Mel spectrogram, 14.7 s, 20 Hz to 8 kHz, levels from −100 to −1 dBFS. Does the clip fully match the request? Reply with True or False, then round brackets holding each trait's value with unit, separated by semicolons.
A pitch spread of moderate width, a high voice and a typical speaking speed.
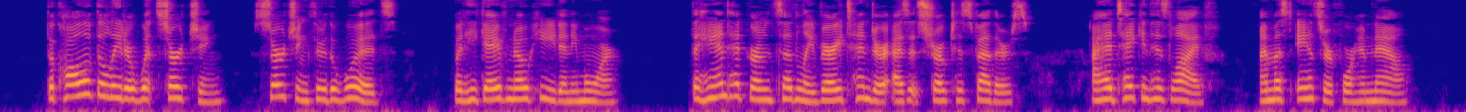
True (3.6 semitones; 250 Hz; 170 wpm)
